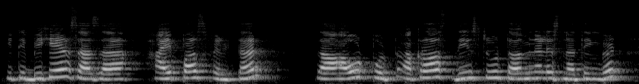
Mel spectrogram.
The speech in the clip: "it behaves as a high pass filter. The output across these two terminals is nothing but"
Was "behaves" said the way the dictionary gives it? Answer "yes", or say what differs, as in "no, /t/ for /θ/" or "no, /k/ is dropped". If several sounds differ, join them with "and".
no, /s/ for /z/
